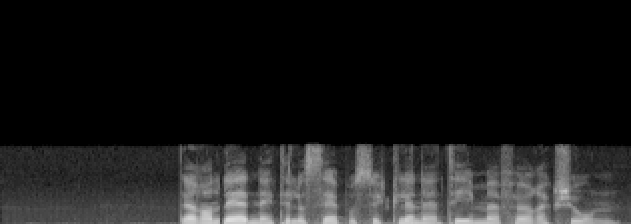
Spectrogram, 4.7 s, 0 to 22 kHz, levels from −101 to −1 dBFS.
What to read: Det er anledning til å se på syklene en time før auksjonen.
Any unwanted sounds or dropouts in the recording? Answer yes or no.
yes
